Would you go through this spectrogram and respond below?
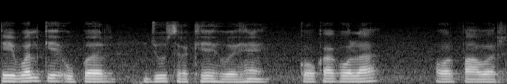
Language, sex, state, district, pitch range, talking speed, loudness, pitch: Hindi, male, Arunachal Pradesh, Lower Dibang Valley, 120-135 Hz, 130 wpm, -16 LUFS, 130 Hz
